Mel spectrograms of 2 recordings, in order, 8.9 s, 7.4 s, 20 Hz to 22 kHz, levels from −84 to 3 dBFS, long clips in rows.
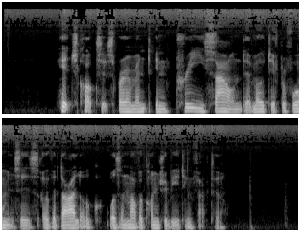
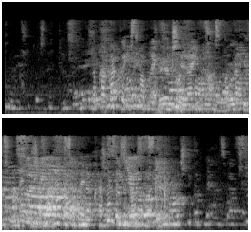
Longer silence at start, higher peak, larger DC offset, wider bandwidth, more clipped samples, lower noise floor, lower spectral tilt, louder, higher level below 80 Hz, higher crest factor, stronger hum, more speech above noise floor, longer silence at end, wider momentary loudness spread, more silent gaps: about the same, 0.05 s vs 0.05 s; about the same, -2 dBFS vs 0 dBFS; neither; first, 17 kHz vs 11.5 kHz; neither; about the same, -43 dBFS vs -42 dBFS; first, -6 dB/octave vs -3.5 dB/octave; second, -23 LUFS vs -17 LUFS; about the same, -56 dBFS vs -54 dBFS; about the same, 20 dB vs 18 dB; neither; second, 20 dB vs 24 dB; about the same, 0 s vs 0 s; second, 17 LU vs 21 LU; neither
